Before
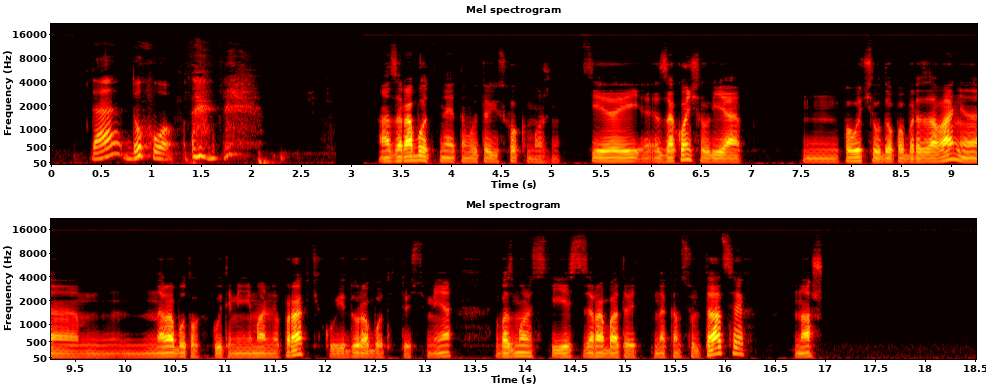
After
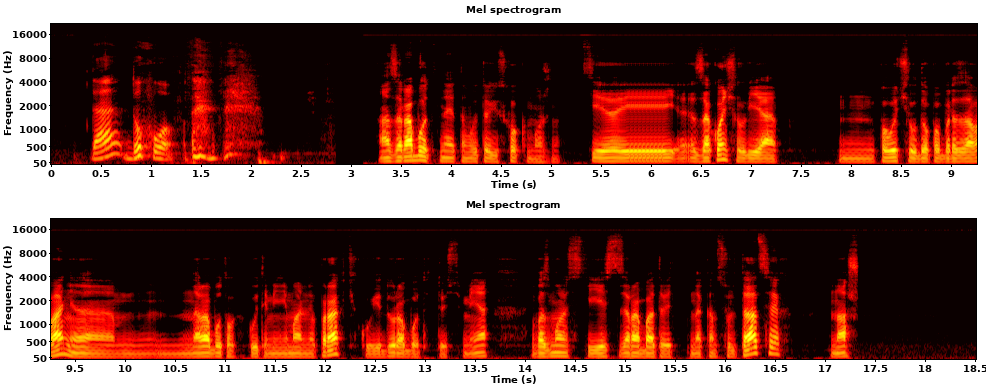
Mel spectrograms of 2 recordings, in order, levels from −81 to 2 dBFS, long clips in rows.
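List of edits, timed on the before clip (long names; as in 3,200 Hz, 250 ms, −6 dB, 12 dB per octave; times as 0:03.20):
0:05.75: stutter 0.04 s, 10 plays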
